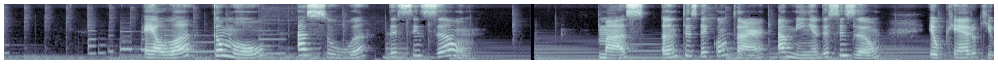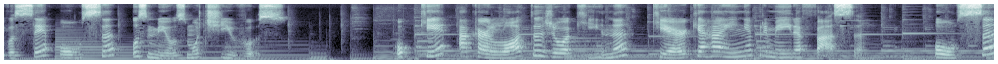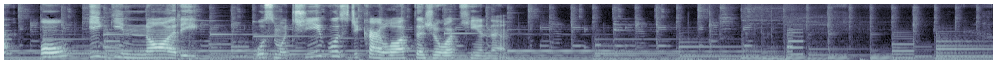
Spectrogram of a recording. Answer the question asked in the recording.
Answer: ouça. Ela quer que a rainha Maria I ouça os seus motivos.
